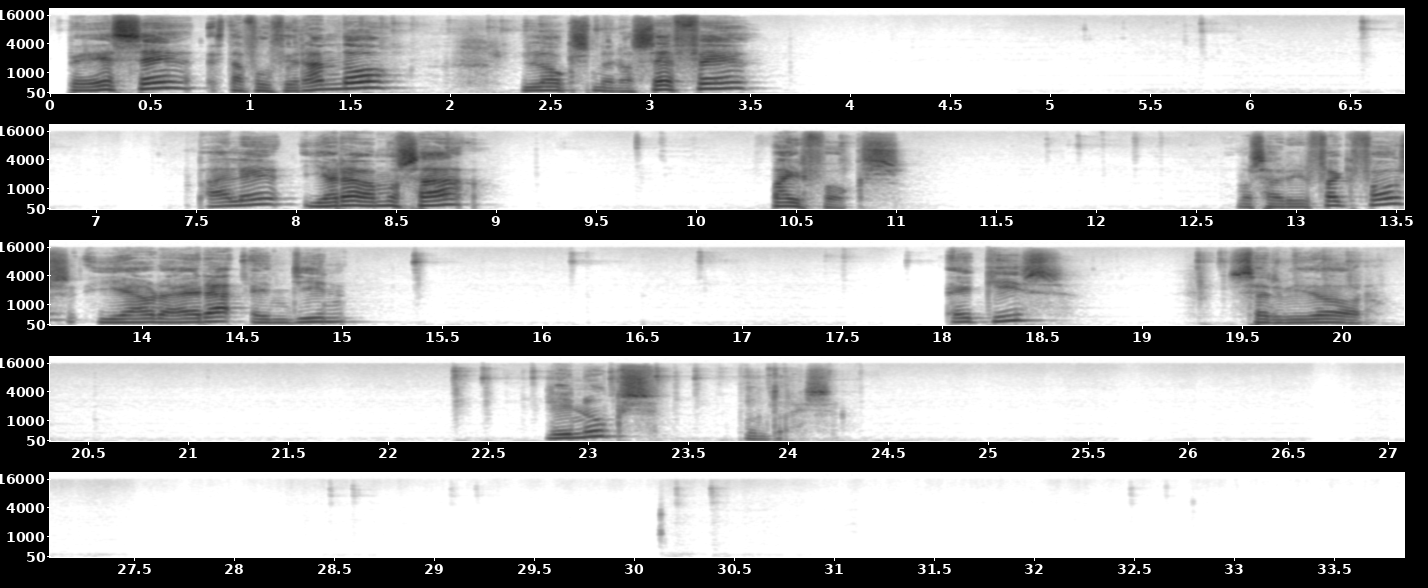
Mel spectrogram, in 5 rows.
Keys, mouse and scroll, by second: 0.0-3.1 typing, 1.1 ctrl+p, 9.8 alt+space, 10.0-11.1 typing, 11.8 Down, 12.1 Return, 14.2-16.7 typing, 17.7-20.5 typing, 22.0-24.8 typing, 28.4 click, 28.8 click, 29.0 click, 30.1 click, 32.4 click.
